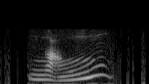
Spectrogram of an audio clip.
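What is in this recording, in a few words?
"ang2", Cantonese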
